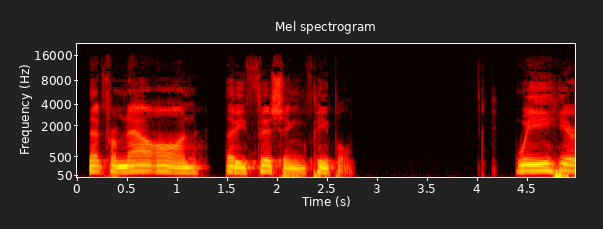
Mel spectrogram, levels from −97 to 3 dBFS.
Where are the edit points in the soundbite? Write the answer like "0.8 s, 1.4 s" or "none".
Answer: 1.5 s, 2.3 s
